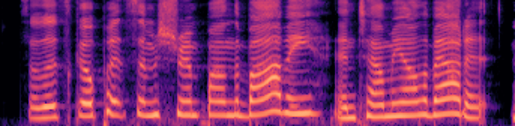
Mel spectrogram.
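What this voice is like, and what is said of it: Attempted Australian accent turning Southern. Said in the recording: “you switched Barbie into a Southern accent there. You went from Australian to Southern.”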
